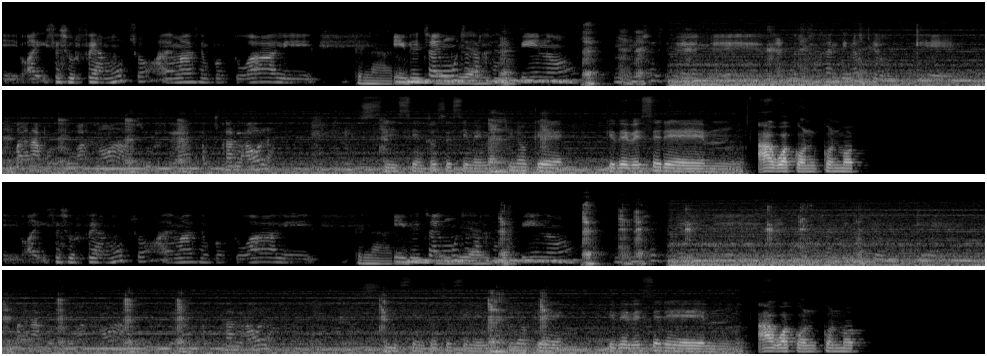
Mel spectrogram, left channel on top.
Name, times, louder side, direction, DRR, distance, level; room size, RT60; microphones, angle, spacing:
voice 1, 0.0-5.8 6.1-12.6 12.9-13.4 13.9-14.2, left 4 dB, 55° left, 0.8 m, -39 dB
voice 2, 3.5-4.1 4.3-5.1 13.4-15.5 15.9-18.3, left 3 dB, 25° left, 0.4 m, -30 dB
Livestock farm animals working animals, 4.9-5.2 5.8-6.5 6.8-7.0 7.6-8.2 8.5-8.7 9.8-10.5 11.0-11.2 11.5-11.9 13.2-13.8 14.7-15.3, right 3 dB, 85° right, 1.5 m, -37 dB
sound 1, 6.6-17.2, right 1 dB, 25° right, 1.0 m, -36 dB
6.7 x 3.9 x 4.6 m
head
